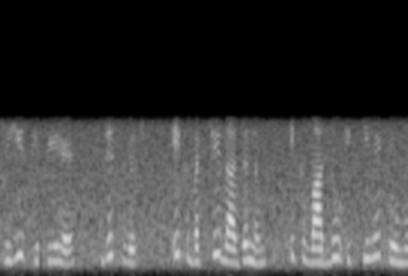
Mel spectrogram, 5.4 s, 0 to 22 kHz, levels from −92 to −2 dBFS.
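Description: No technical faults are audible.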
